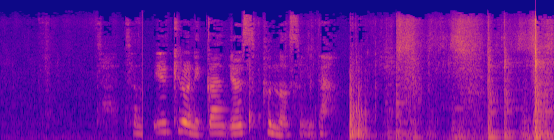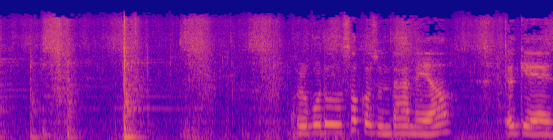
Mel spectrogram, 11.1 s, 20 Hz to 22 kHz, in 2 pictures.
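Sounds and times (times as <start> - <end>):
hands kneading dough in a bowl: 3.8 - 11.0.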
